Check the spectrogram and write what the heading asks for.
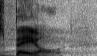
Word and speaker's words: Baal: Baal. Now, if you're a Hebrew scholar, you know that the actual pronunciation is Baal, but I'm a Southern scholar and it goes by Baal, okay?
